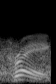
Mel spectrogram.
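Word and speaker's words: Krieg: There is young Dave Craig. K R I E G, but pronounced Craig.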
